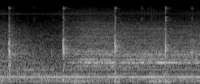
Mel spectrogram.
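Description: Small foam paint roller rolled back and forth through epoxy resin in a plastic roller tray, with light clicks about twice a second as it moves, over a steady hum.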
